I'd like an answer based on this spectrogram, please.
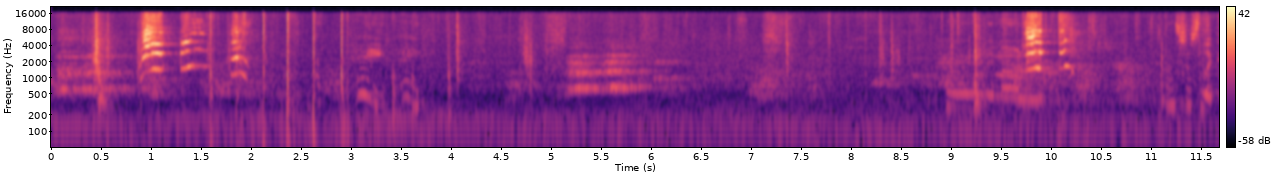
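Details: Gidget, a mother dog with her nine puppies, amid high, rising whines and short squeaky yelps in scattered bursts, while a woman talks and laughs over them and soft thumps sound in the background.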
